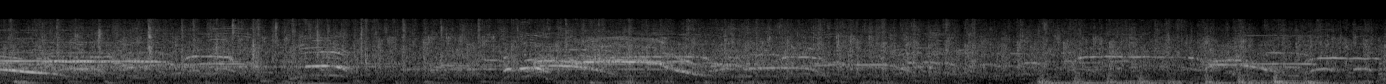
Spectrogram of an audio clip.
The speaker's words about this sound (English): Raise your hands again. Lift your voice again. Dance one more time. Give God one more hand clap.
